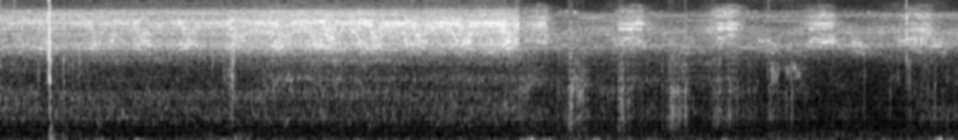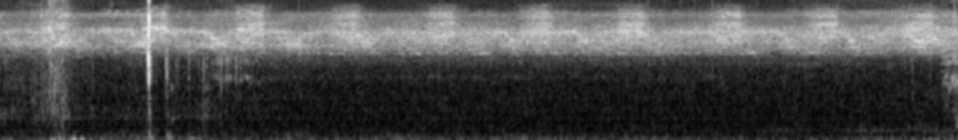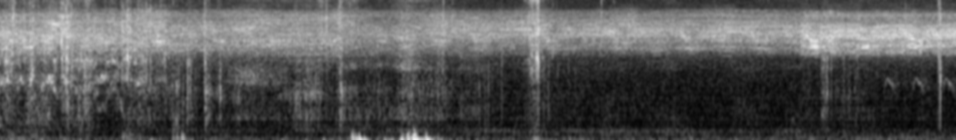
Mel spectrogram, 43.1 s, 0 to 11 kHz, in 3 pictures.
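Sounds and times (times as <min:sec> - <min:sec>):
insects chorus: 0:00.0 - 0:43.0
sharp clicks: 0:00.5 - 0:01.3.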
